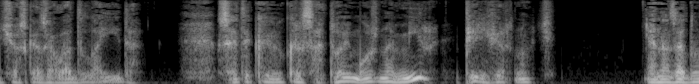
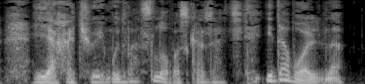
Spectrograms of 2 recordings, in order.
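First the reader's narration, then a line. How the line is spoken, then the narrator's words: Quick curt retort. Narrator (Russian): быстро отрезала генеральша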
